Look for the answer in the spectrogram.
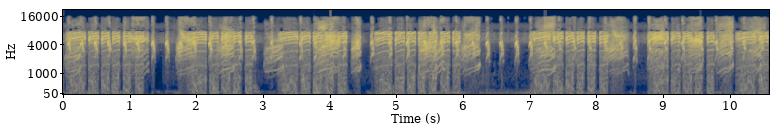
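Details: Small birds, noisy and frightened at the sight of an owl, scold in a dense, excited chorus of high, sharp chirps and twittering trills in rapid bursts with only brief pauses; used as a lure sound for catching wild birds.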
